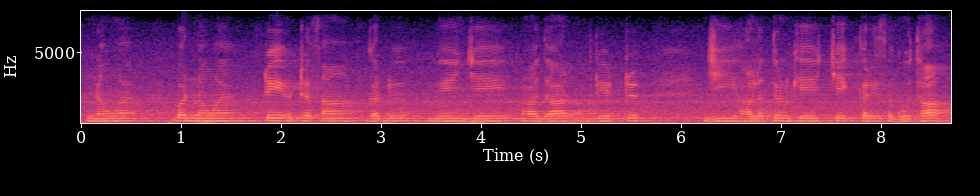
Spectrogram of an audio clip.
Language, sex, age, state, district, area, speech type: Sindhi, female, 60+, Rajasthan, Ajmer, urban, read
